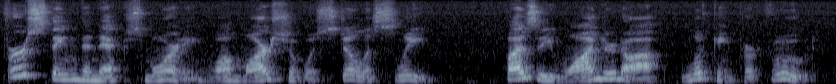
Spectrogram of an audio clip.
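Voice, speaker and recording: Older woman reading slowly and expressively. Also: on the low side, lively intonation, dark tone, low-quality recording. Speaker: grandmother reading a storybook. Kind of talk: children's story read-aloud.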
